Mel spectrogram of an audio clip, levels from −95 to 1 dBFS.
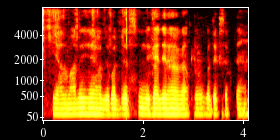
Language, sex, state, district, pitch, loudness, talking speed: Hindi, male, Bihar, Araria, 110 Hz, -16 LUFS, 220 wpm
